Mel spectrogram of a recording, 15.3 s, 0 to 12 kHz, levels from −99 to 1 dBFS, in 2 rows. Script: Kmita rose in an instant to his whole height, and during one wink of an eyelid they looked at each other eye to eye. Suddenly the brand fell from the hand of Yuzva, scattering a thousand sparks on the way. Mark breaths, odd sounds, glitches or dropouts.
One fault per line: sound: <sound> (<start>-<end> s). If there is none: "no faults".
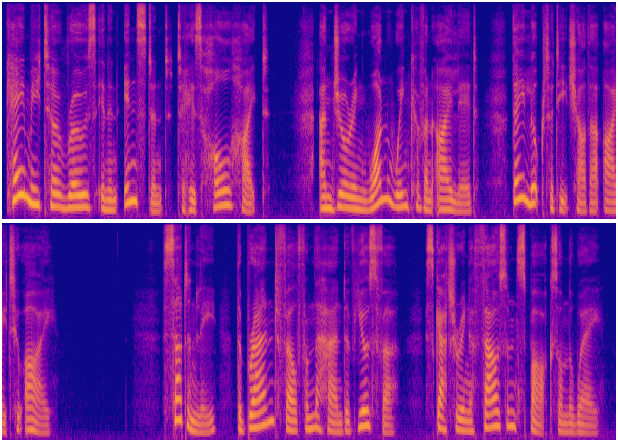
no faults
